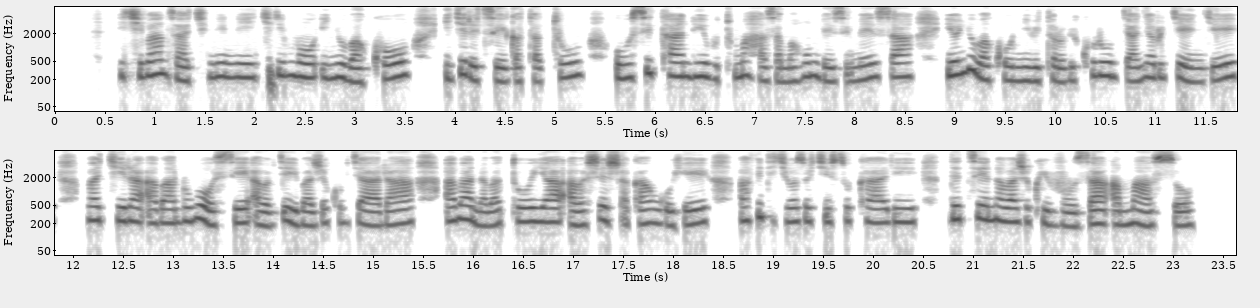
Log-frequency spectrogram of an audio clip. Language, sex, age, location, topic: Kinyarwanda, female, 25-35, Huye, health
